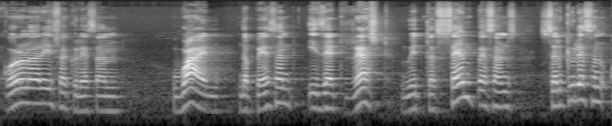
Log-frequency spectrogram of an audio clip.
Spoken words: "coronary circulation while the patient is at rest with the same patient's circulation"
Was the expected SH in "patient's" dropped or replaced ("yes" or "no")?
yes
